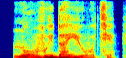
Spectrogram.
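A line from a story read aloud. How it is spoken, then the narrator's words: Barely audible breath. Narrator (Russian): едва слышно выдохнул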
